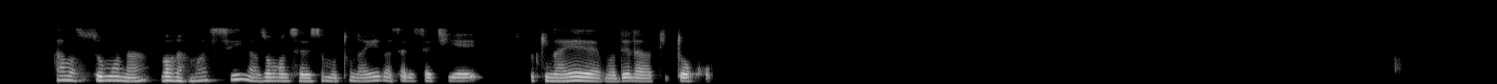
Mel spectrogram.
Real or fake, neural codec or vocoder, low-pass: fake; codec, 24 kHz, 0.9 kbps, DualCodec; 5.4 kHz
